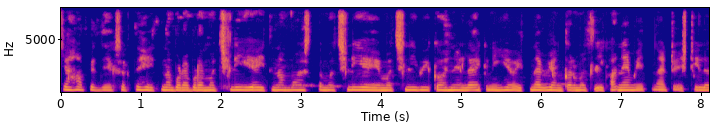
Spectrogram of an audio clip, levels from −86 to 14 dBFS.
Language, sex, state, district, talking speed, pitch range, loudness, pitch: Hindi, female, Bihar, Araria, 215 wpm, 225-245 Hz, -15 LUFS, 235 Hz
